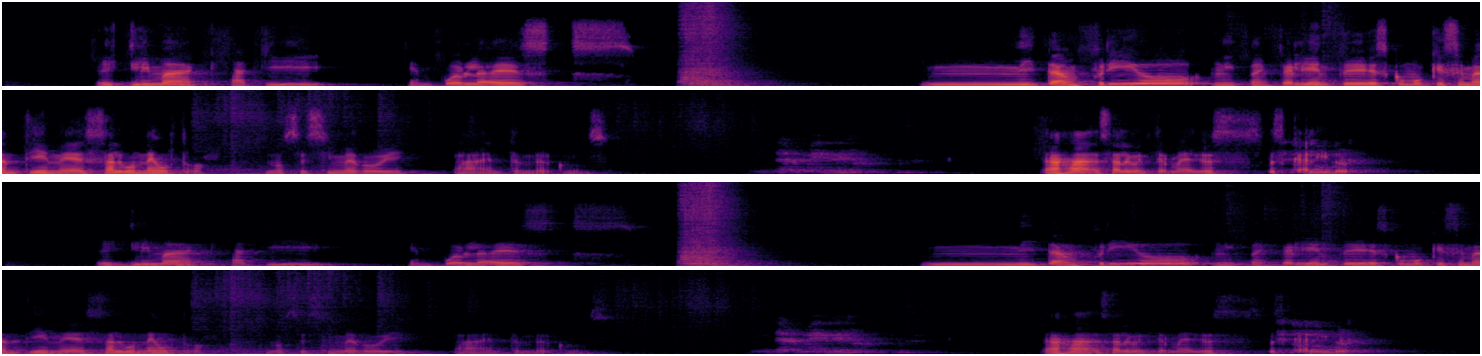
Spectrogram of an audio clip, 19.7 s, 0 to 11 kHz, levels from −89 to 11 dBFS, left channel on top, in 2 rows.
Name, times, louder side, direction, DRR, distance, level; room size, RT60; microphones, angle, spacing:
voice 1, 0.6-2.1 2.7-4.2 6.1-11.2 11.6-12.6 12.9-13.9 16.8-18.8, left 6 dB, 70° left, 17 dB, 0.4 m, -35 dB
sound 1, 4.5-5.1 7.5-7.6 8.0-9.1 11.1-13.0 13.8-14.9 15.9-16.0, right 1 dB, 40° right, 4.8 m, -45 dB
voice 2, 14.8-15.9 18.3-18.8, right 2 dB, 75° right, -4 dB, 4.7 m, -52 dB
12.0 x 8.5 x 4.5 m, 0.90 s
head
